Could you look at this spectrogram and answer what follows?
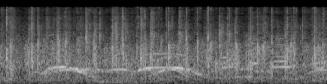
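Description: An audience at a company meeting applauds and cheers for area managers, dense clapping carrying steadily throughout with whoops rising above it, while a voice speaks over the crowd.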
